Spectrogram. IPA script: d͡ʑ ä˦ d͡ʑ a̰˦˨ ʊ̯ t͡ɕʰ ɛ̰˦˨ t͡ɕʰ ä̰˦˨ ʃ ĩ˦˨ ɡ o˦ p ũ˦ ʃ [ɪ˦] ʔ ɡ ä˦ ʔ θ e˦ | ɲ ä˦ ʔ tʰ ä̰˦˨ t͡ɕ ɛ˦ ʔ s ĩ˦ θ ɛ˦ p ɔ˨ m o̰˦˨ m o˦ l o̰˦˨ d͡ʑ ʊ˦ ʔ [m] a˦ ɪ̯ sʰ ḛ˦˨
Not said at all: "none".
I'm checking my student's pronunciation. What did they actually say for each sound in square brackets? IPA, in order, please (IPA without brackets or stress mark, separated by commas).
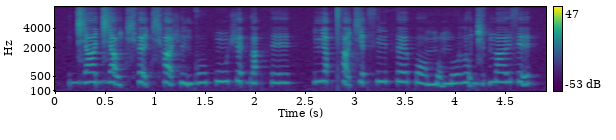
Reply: ɛ˦, m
